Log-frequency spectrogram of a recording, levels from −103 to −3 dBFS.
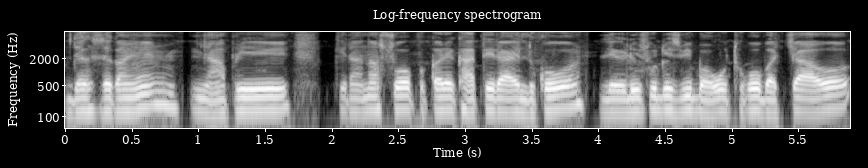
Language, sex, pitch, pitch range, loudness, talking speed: Angika, male, 140 Hz, 135-145 Hz, -14 LUFS, 185 wpm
